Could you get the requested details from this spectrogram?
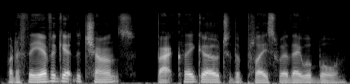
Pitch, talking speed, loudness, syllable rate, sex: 105 Hz, 290 wpm, -18 LUFS, 6.9 syllables/s, male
